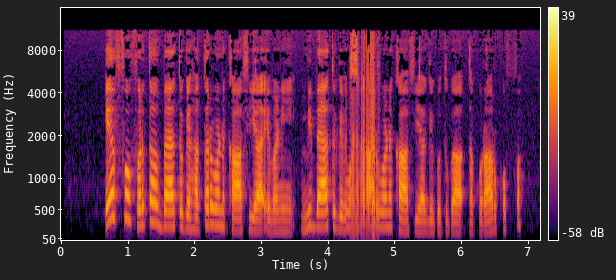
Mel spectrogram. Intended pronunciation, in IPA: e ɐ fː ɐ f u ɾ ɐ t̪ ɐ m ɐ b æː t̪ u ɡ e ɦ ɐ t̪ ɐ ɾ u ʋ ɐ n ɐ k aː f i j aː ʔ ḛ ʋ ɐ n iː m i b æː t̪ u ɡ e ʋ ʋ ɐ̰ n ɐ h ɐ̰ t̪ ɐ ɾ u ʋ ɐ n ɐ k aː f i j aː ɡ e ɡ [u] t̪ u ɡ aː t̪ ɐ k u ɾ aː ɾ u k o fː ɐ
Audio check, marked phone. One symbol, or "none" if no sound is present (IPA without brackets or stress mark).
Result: o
